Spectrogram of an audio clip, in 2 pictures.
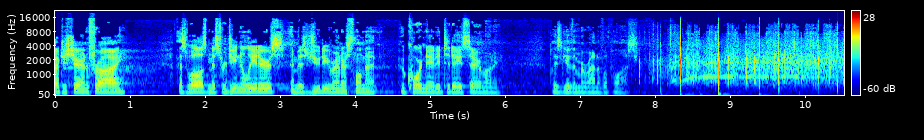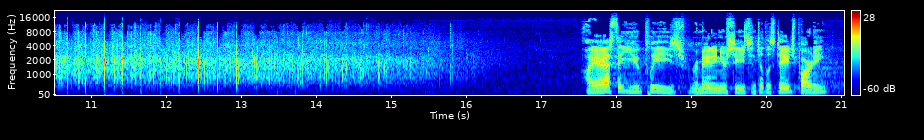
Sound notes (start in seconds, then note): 7.8 applause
